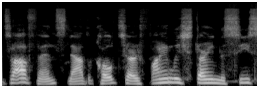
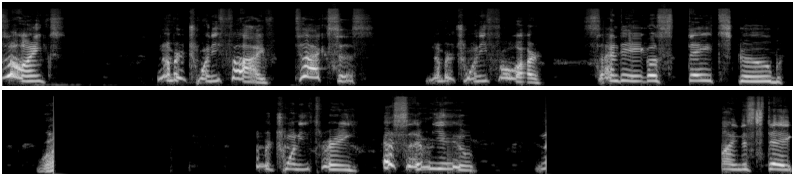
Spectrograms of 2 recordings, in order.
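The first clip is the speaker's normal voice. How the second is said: goofy, high-pitched cartoon voice; 9 semitones higher than usual. Announcing the AP Top 25 rankings, the speaker reads them in Shaggy's voice. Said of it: "I'm going to do this all in Shaggy's voice".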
